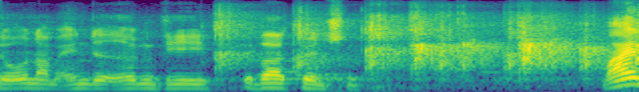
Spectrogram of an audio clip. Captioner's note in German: Beifall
